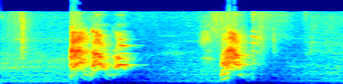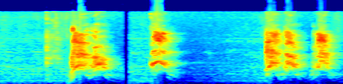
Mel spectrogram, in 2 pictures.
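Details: Two-month-old male Dogue de Bordeaux (French Mastiff) puppy, scared of and mad at a small toy, barking at it indoors: five sharp bursts of barks, some doubled or tripled, spaced by short quiet gaps.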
